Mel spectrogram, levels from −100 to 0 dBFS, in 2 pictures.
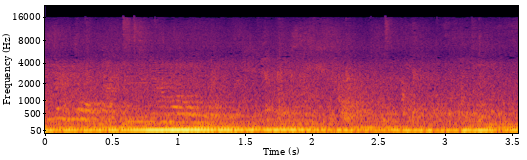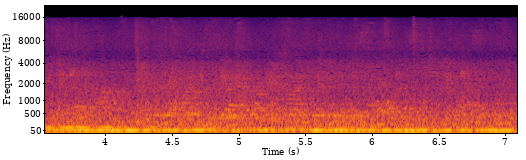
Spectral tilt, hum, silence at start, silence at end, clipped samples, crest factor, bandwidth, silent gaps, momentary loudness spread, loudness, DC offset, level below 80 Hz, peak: -7 dB/octave; none; 0 s; 0 s; under 0.1%; 16 dB; 13.5 kHz; none; 11 LU; -21 LUFS; under 0.1%; -18 dBFS; -4 dBFS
